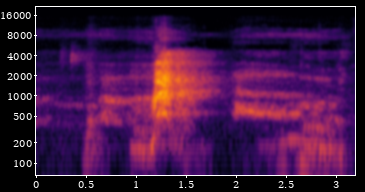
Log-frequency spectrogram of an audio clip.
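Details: Milo, a pet dog shown as a little drama-maker, gives one sharp, tonal bark-like yelp in the middle, with softer whining tones before and after and a woman talking in Marathi around it.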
